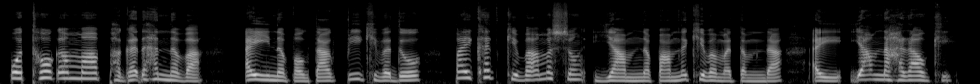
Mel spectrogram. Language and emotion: Manipuri, happy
